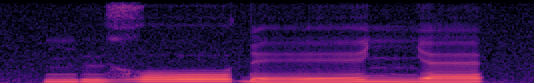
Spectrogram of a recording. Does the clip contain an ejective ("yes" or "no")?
no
